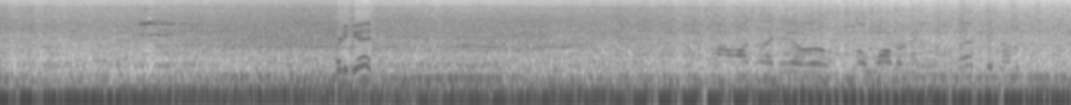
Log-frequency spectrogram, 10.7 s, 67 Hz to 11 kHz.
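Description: C6 Corvette's V8 idling steadily on a chassis dyno between pulls, a low even rumble. People talk faintly over it.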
